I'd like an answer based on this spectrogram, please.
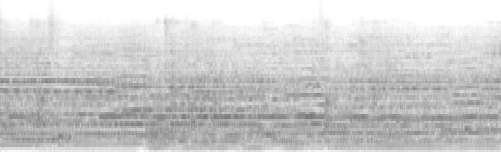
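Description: Hip-hop instrumental beat playing: sustained chords that change about two and five seconds in.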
